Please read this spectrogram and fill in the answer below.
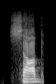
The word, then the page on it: sob: American English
